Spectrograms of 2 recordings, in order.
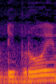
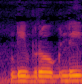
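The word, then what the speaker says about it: de Broglie: इसको लिखा डी ब्रोगली ही जाता है, तो लेकिन इसको प्रोनाउंसिएशन में है वो डिब्रोय में बोल देते हैं, ठीक है।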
